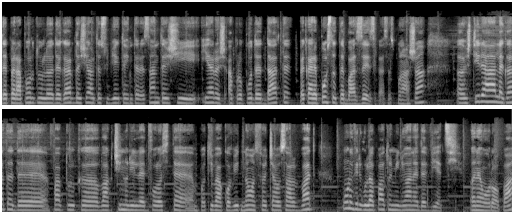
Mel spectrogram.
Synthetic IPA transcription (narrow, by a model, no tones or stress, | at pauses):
d̪e̞pe̞ɾapo̞rt̪uld̪e̞ɡard̪əʃialt̪e̞subje̞k̚t̪e̞int̪e̞ɾe̞sant̪e̞ʃijʔaɾəʃʲa̰pɾo̞po̞d̪e̞d̪at̪e̞pe̞kaɾe̞po̞t̪ʲsət̪e̞baze̞zʲka̰səspunaʃa | ʃt̪iɾeale̞ɡat̪əd̪e̞fap̚t̪ulkəvakt͡ʃinuɾile̞fo̞lo̞si̥t̪e̞ɨ̰mpo̞t̪ɾivako̞vid̪no̞wəspɾezet͡ʃe̞awsalvat̪ | unuvirɡuləpat̪ɾumilioane̞d̪e̞vje̞t̪sʲɨne̞uɾo̞pa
